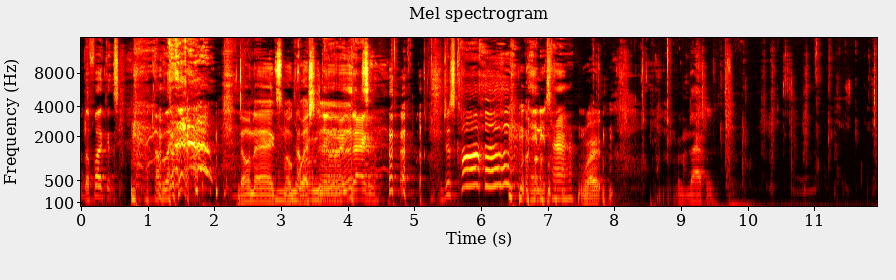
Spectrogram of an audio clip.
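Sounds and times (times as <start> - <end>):
speech: 0.0 - 8.2, 8.9 - 9.7
laughter: 0.7 - 2.5, 3.4 - 8.3
wet crunchy chewing of food: 8.0 - 11.9.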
